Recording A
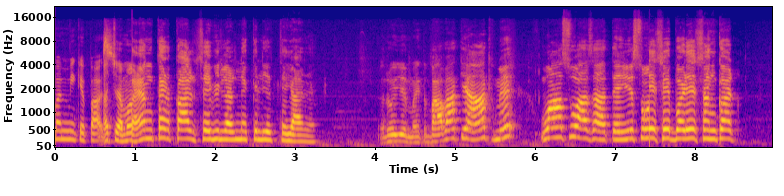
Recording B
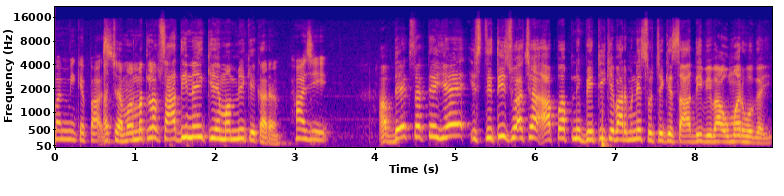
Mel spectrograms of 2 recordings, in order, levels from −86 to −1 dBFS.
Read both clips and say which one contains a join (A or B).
A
